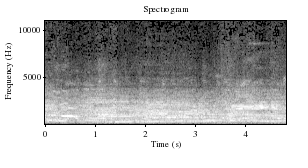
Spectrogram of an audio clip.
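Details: Peranakan Ongole bulls at Pasar Pon livestock market in Ambarawa, Central Java, Indonesia; long, drawn-out moos overlap continuously beneath steady crowd chatter and market bustle.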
